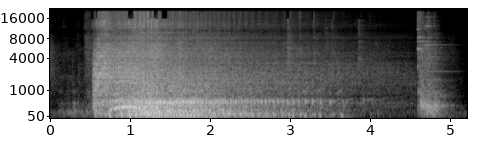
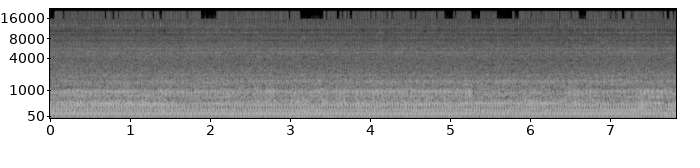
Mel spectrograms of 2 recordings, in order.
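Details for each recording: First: Honda HS520 single-stage snowblower, unserviced, choke out, fuel on, with starting fluid sprayed into the cylinder: engine catches with a brief sputtering burst then dies; fuel not reaching carburetor, suspected stale gas. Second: Honda HS 520 single-stage snowblower that wouldn't start and had no maintenance, after repair, killed by choking: small single-cylinder fires and runs steady and even, no stumbles, then chokes off; normal running.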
